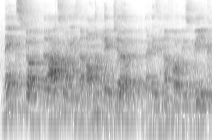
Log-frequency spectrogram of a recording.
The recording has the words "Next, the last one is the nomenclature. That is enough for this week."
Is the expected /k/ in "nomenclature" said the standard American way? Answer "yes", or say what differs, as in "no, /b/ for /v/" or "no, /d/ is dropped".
no, /k/ is dropped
